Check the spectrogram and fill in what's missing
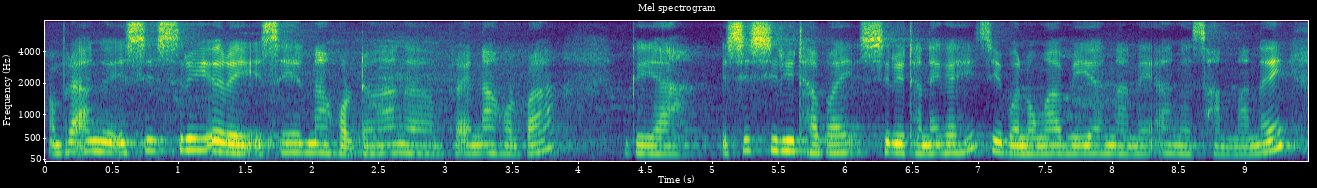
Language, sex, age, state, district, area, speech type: Bodo, female, 45-60, Assam, Chirang, rural, spontaneous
